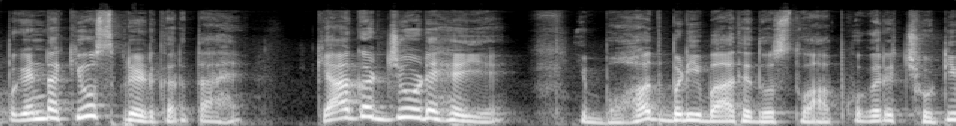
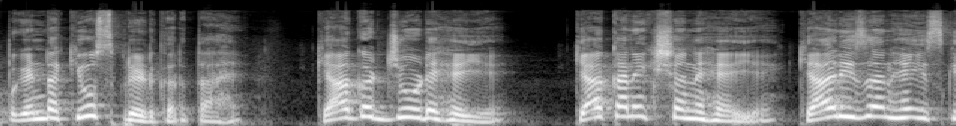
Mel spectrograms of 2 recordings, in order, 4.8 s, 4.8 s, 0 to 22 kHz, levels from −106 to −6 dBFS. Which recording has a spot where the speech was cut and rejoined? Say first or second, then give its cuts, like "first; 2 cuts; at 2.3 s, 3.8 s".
first; 1 cut; at 2.7 s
